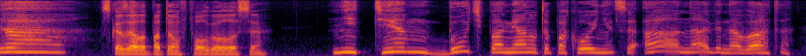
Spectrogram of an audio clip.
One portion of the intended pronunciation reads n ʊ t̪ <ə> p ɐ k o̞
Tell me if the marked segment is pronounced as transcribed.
yes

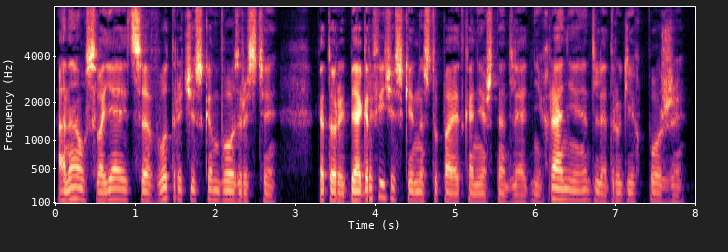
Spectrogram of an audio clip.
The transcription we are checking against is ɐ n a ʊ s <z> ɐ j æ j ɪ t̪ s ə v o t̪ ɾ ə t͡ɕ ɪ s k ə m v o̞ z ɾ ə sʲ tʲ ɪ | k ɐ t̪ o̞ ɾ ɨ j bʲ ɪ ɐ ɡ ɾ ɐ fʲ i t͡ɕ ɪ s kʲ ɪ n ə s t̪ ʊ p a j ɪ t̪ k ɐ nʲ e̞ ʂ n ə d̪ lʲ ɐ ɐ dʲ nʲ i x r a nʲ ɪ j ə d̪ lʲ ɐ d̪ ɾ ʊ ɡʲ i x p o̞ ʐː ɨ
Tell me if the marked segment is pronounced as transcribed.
no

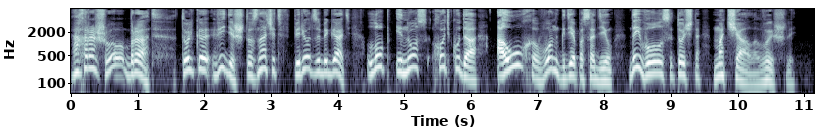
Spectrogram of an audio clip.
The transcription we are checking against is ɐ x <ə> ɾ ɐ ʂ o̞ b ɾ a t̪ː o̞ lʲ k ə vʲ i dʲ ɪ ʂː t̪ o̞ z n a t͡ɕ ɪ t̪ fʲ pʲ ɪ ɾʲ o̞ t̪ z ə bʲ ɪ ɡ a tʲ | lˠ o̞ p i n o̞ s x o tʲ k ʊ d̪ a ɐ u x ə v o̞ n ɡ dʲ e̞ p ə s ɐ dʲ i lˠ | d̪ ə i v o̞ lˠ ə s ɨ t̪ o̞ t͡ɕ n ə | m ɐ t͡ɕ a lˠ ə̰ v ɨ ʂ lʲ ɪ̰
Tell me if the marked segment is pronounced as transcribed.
yes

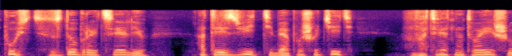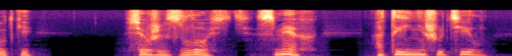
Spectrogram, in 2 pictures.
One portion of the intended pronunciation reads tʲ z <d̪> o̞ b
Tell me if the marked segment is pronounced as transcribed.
yes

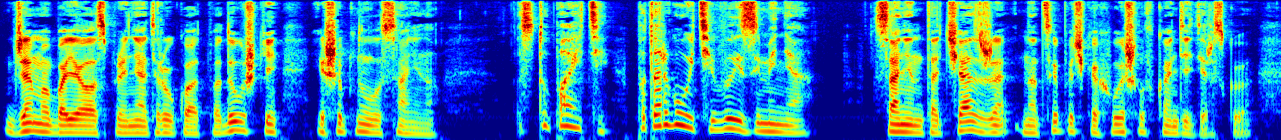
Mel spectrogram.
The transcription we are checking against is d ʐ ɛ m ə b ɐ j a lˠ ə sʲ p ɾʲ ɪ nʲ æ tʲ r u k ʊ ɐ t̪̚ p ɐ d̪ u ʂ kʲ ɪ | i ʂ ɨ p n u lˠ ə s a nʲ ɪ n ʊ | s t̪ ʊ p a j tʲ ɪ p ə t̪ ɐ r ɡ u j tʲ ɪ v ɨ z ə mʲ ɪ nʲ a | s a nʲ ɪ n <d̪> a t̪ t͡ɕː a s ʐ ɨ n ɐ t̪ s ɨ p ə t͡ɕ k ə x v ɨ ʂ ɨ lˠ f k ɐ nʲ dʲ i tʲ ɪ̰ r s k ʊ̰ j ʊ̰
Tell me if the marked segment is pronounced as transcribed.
no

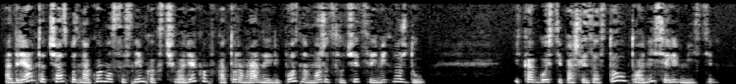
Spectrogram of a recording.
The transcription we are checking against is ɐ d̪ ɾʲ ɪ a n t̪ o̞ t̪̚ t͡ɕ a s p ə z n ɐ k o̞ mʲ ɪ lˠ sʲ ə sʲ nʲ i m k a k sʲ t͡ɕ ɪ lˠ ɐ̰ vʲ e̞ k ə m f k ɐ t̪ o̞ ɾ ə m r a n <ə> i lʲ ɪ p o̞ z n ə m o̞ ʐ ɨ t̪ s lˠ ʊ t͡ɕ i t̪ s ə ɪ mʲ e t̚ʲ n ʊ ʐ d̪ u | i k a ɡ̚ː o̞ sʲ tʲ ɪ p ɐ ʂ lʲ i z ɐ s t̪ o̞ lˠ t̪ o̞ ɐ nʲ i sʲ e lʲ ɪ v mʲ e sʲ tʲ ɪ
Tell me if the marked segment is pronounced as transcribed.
yes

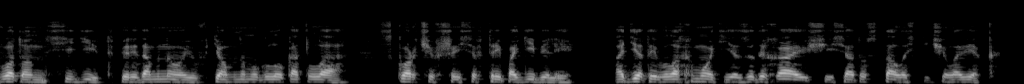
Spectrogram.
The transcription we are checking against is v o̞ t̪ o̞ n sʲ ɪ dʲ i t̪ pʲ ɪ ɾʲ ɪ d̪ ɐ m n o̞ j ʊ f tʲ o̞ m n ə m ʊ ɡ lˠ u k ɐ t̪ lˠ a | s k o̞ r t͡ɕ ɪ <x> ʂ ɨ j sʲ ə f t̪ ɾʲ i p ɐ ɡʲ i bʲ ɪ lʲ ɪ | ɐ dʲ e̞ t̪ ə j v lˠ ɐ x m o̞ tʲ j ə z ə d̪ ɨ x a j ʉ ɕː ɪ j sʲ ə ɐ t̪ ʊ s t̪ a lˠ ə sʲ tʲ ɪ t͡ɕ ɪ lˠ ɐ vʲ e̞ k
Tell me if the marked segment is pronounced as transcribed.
no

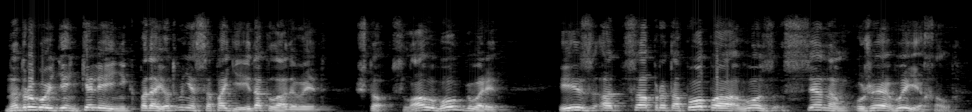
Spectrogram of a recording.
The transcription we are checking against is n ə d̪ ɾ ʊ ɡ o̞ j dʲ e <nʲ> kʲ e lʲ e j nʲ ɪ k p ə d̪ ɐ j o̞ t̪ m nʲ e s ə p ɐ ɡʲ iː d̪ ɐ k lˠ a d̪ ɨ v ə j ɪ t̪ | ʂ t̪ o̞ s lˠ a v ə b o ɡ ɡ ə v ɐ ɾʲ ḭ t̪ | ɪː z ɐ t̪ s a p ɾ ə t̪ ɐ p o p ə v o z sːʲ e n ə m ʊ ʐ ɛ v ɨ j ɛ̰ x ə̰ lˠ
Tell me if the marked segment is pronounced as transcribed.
yes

